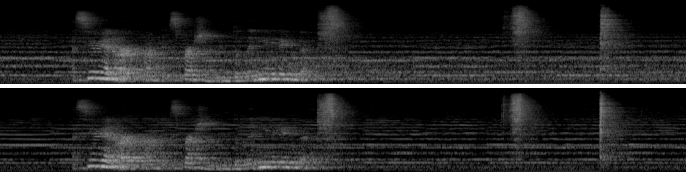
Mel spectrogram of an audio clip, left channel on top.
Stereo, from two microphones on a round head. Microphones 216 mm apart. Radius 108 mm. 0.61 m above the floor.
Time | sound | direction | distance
0.7 | a woman speaking | 25° left (ahead or behind) | 1.7 m
3.2 | tearing paper | 60° right (ahead or behind) | 1.7 m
